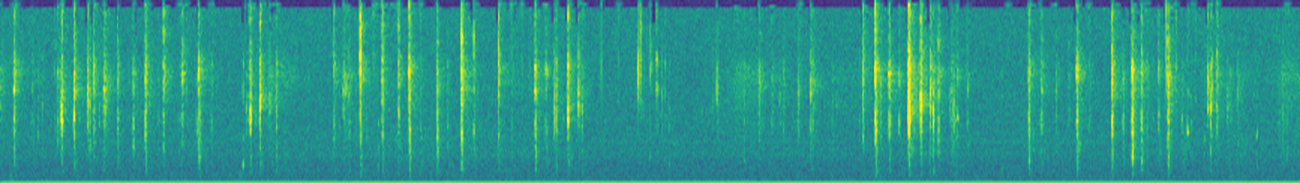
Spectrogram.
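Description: Typing on a computer keyboard: quick, irregular clusters of light key clicks with a short lull around the middle. A steady low electrical hum runs underneath.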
